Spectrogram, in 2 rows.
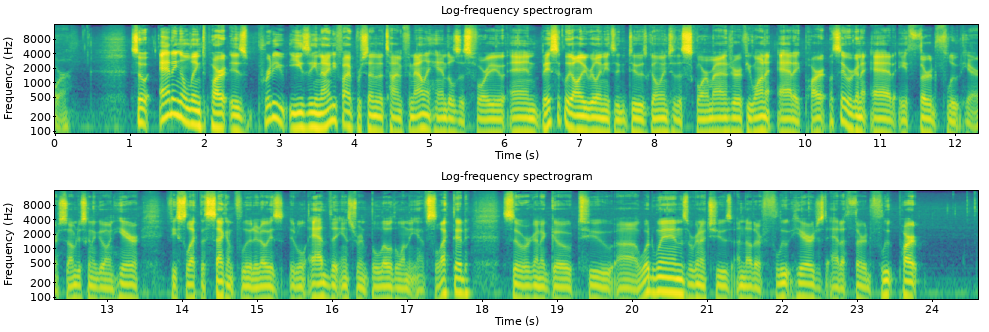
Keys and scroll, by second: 6.1 super+k.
